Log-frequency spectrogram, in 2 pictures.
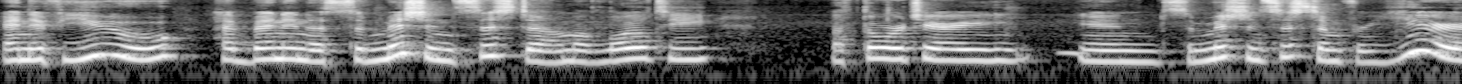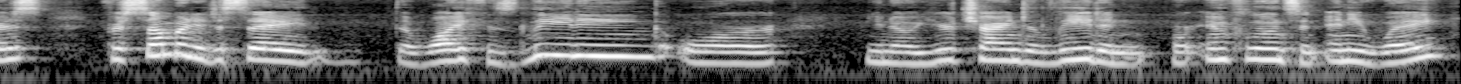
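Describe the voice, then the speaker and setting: High-voiced woman recounting a painful story. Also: a little slow, low-quality recording. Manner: animated storytelling, many fillers, acting out quoted exchanges. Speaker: interview guest. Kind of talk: candid personal account in an interview.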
